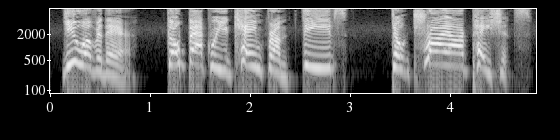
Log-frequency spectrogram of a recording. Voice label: female adult leave water; FNV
